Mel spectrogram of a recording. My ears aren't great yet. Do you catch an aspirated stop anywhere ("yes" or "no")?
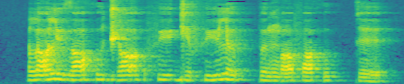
no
